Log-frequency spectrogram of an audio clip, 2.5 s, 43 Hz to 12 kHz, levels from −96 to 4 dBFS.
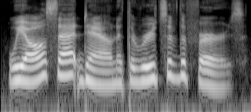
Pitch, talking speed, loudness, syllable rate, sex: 205 Hz, 240 wpm, -16 LUFS, 4.3 syllables/s, female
